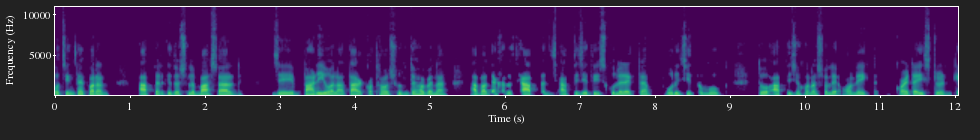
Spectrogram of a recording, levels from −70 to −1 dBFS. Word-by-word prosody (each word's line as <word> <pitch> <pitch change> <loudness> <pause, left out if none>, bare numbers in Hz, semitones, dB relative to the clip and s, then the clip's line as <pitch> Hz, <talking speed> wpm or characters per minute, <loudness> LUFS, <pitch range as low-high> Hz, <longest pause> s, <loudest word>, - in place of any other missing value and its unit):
কোচিংটা 145 +1 0
করান, 120 -4 +4 0.5
আপনার 120 +2 -3
কিন্তু 125 -1 -1
আসলে 125 +1 -1
বাসার 125 +3 +5 0.6
যে 115 - +1 0.3
বাড়িওয়ালা 115 0 +4
তার 105 -1 +6
কথাও 120 +3 0
শুনতে 135 0 -2
হবে 160 +3 +2
না। - - +2 0.4
আবার 135 0 +4
দেখা 130 +2 -1
যাচ্ছে 135 +1 -7
আপনা 135 - -7
যা 125 - -13
আপনি 120 - -9
যেহেতু 130 +1 -2
স্কুলের 130 0 0
একটা 130 +2 -3 0.3
পরিচিত 130 +1 -2 0.2
মুখ 120 +1 -2 0.5
তো 120 - -2 0.2
আপনি 115 +2 -3
যখন 130 +1 -3
আসলে 130 0 -3 0.2
অনেক 125 +1 -1 0.4
কয়েকটা 125 +1 +3 0.2
স্টুডেন্টকে 125 -3 -5
125 Hz, 155 wpm, -25 LUFS, 120-135 Hz, 0.6 s, তার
